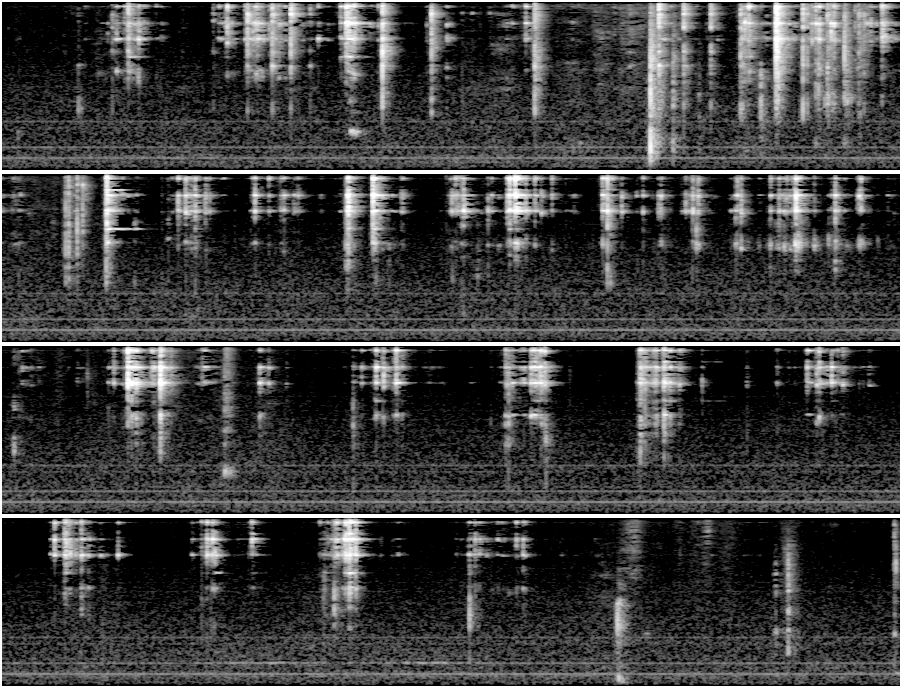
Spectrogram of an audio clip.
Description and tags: Dog Collar Jingling
Jingling a dog collar with a tag on it. Recorded on Razer Kraken Kitty and cleaned up in Audacity.
collar, dog, jingle, jingling, metal, tag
